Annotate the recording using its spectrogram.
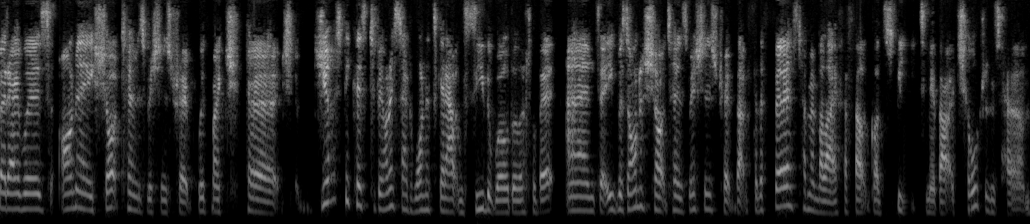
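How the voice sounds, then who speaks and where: At a fairly quick pace and with hardly any pauses, the voice shows ordinary pitch variation in a dry, close sound with no echo. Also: woman, medium pitch for a woman. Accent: strong Yorkshire. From northern England, Yorkshire. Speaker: missionary and author. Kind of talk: podcast interview.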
